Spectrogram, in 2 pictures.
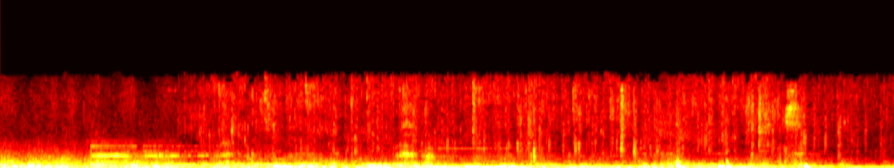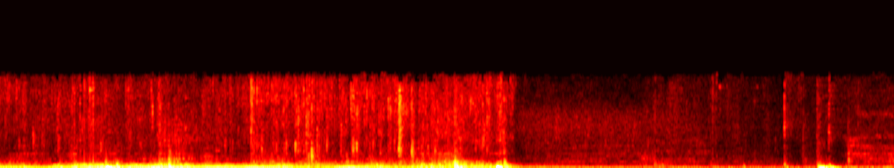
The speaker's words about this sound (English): It's got the rain, huh?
